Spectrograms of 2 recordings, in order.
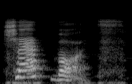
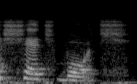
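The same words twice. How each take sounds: First: "Chatbot" said the English way, ending on t; crisp English "Chatbot", higher; correct chatbot. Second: "chatbot" with an added i sound at the end; Brazilian-style "chatbot", chatchi. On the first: Teacher repeating correct "Chatbot" to students. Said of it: "não é chatbot". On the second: Teacher imitating the Brazilian mistake on "chatbot". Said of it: "não é". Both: Shown as a demonstration.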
